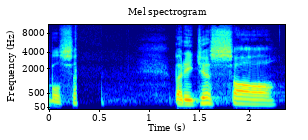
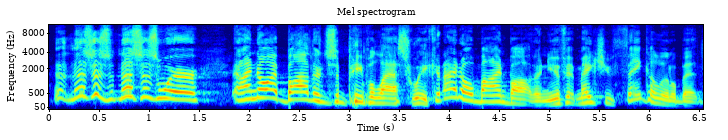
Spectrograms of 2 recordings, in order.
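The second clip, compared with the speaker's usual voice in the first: ordinary talk, nothing marked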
